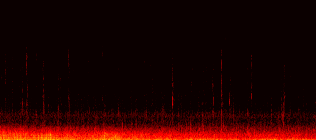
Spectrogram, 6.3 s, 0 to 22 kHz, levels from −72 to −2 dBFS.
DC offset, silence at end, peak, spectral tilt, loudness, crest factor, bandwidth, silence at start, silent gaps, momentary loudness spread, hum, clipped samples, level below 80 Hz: under 0.1%; 0 s; -18 dBFS; -7.5 dB/octave; -37 LUFS; 16 dB; 16 kHz; 0 s; none; 8 LU; none; under 0.1%; -48 dBFS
